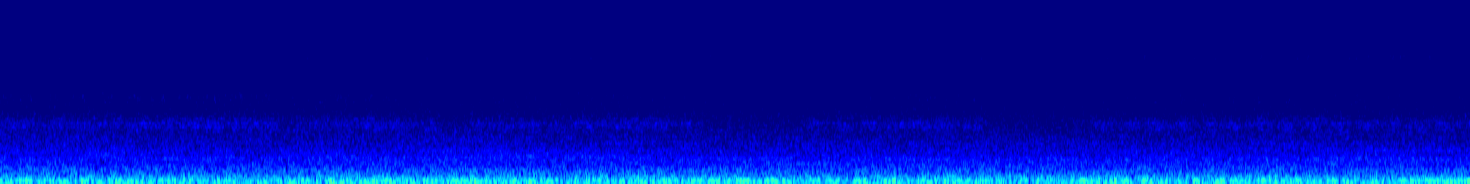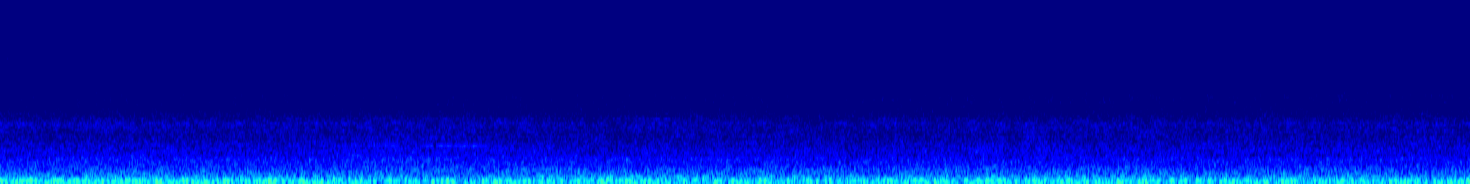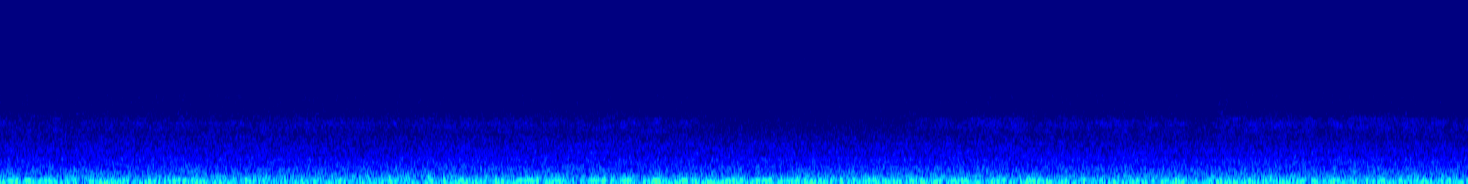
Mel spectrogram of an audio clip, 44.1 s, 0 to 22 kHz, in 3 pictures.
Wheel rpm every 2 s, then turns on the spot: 0, 0, 0, 0, 0, 0, 0, 0, 0, 0, 0, 0, 0, 0, 0, 0, 0, 0, 0, 0, 0, 0.
none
